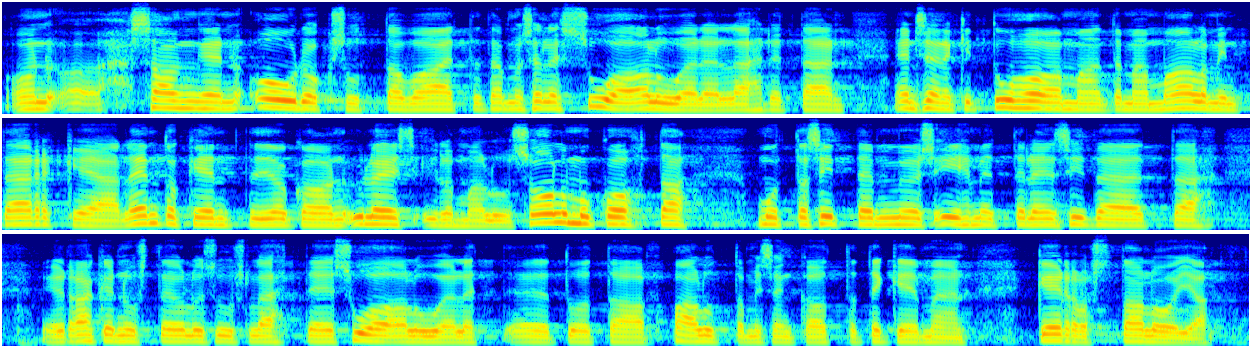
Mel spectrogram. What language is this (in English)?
Finnish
